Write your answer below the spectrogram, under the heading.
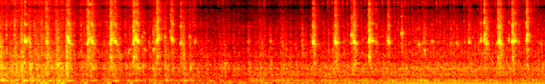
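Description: Sharp, uneven ticking knocks about three or four a second over a low idle; something is knocking in the engine, cause unclear.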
